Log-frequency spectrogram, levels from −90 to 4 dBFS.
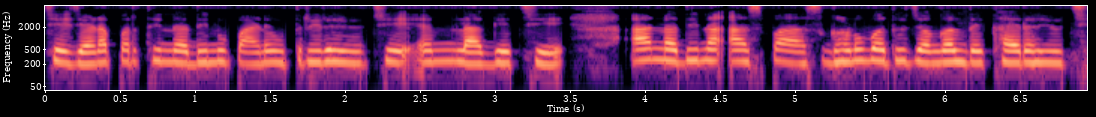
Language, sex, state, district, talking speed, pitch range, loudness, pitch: Gujarati, female, Gujarat, Valsad, 170 wpm, 225-245 Hz, -17 LUFS, 235 Hz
